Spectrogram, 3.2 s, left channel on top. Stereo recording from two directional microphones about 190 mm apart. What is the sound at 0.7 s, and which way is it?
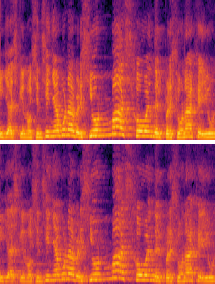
Speech, 35° left (ahead or behind).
